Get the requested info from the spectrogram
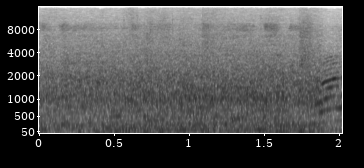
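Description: Busy street ambience: a steady hum of traffic with indistinct voices of passers-by.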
